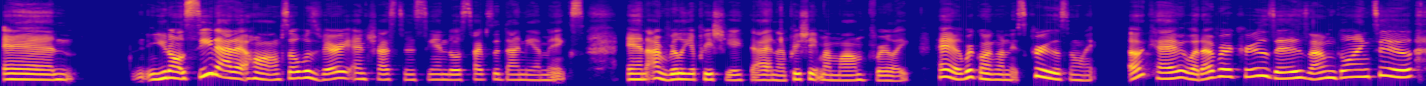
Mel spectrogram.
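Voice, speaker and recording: Lively intonation and a moderate pace mark this speaker with an American accent, on a very clean recording with a silent background. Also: woman, fairly high pitch for a woman. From US South, Georgia. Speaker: podcast host. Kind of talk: casual solo podcast talk.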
